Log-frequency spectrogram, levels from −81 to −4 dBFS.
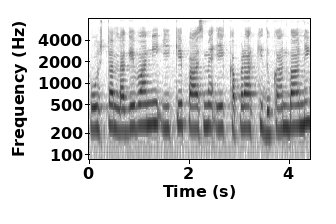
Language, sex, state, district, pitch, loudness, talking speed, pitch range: Hindi, female, Bihar, Darbhanga, 240 Hz, -26 LUFS, 160 wpm, 235-250 Hz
